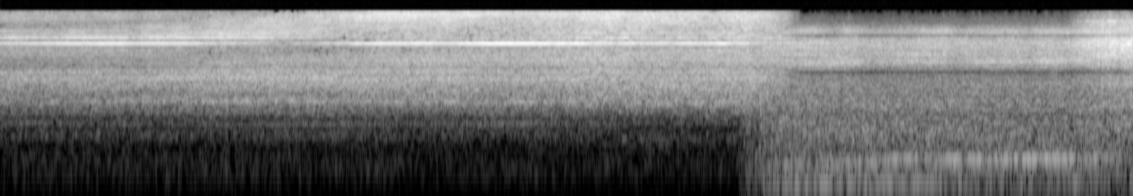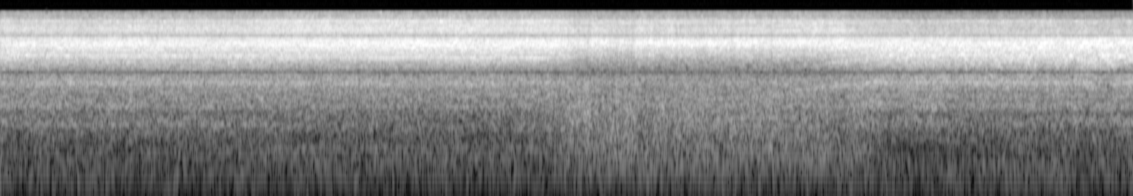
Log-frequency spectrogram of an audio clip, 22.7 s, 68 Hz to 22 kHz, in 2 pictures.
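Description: A-10 Thunderbolt II's turbofan jet engines running on the flight line: a steady high-pitched whine and rushing noise that becomes fuller and louder about eight seconds in.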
